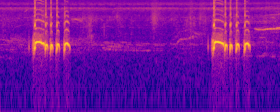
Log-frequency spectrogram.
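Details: Local zebra dove lure call to make wild doves come and respond: two phrases about three seconds apart, each a longer coo followed by three quick staccato notes, with faint softer calls between.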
